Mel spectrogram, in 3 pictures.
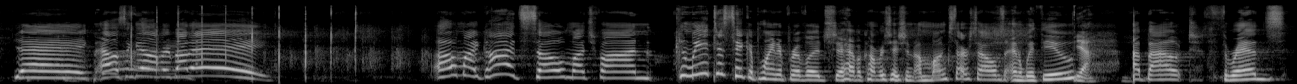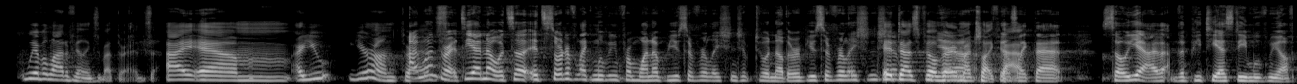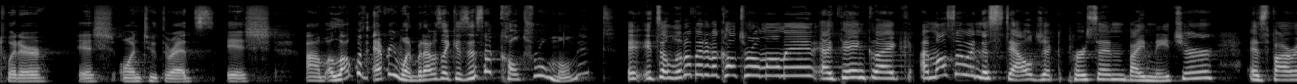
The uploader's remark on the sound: Live From Netroots Nation. AKA the largest gathering of progressive writers, activists, and organizers in America!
